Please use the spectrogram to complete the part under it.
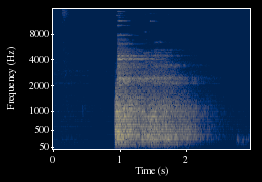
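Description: Dumbbells thud down onto the floor.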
